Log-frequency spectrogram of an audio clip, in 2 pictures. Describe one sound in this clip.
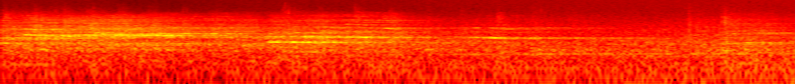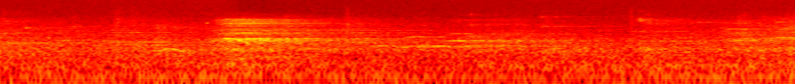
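Voices of a crowd murmur in a large echoing hall.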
